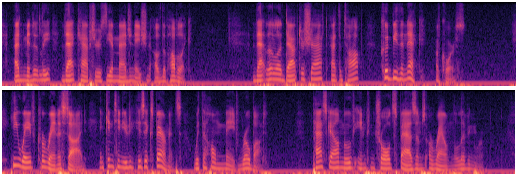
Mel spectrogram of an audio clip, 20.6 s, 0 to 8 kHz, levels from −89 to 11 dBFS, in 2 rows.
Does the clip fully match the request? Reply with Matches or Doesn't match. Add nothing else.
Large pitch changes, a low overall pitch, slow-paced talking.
Matches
